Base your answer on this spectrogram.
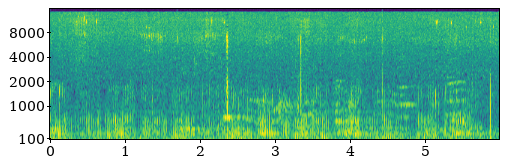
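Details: Chase, a kitten living at Starlight Farm, purrs while looking to nurse: a steady, low, rumbling throb with soft rustling and faint clicks over it.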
